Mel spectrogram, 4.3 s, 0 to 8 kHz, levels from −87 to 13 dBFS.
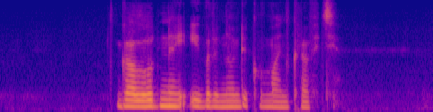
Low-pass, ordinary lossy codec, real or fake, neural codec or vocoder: none; none; fake; codec, 16 kHz, 0.8 kbps, ZipCodec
